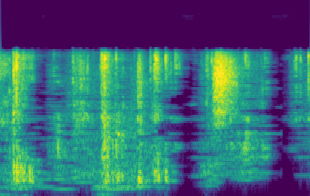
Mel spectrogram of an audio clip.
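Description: Ten dice thrown onto a table, rattling and clicking as they roll in a busy stream of sharp clatter, with brief lulls before the last few taps.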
